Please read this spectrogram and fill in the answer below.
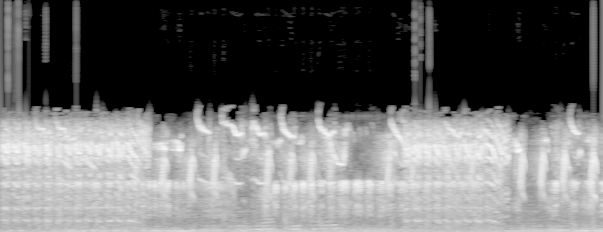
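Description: Small songbirds singing, several at once, in rapid high trills and quick chirps: a lure recording used to call in small birds for trapping.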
